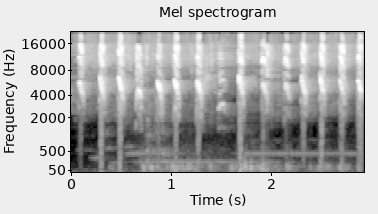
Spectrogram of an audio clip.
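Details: Singing hill prinia, used to stimulate birds to sing: steady string of bright, sharp high chips about five per second, with a low rumbling murmur and faint hum beneath.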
